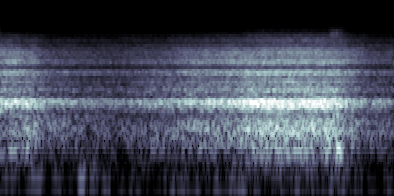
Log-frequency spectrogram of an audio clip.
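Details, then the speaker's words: Shop compressed air line heard through an ultrasonic leak detector: steady hiss swelling and fading as the probe passes the coupling; air leaking at the quick disconnect. "we have a leak right in this quick disconnect I don't know if I'm gonna call that a major leak"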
